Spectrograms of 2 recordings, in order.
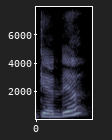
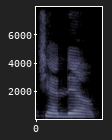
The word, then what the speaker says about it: Genya: I used to pronounce her name as Genya, but I recently found out that it's called Jenya.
